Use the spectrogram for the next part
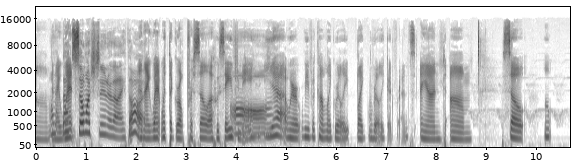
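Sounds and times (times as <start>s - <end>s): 
speech: 0.0s - 10.4s
faint wavering siren: 8.7s - 10.6s.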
